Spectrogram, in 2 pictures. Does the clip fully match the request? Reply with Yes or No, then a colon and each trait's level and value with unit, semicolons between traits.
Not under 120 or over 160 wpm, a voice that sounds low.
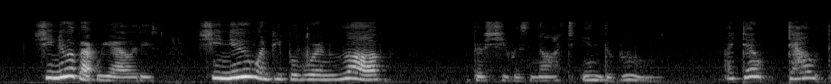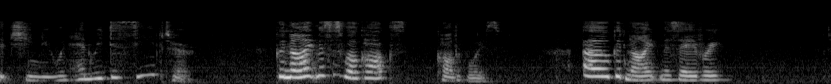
No: average, 145 wpm; high, 240 Hz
